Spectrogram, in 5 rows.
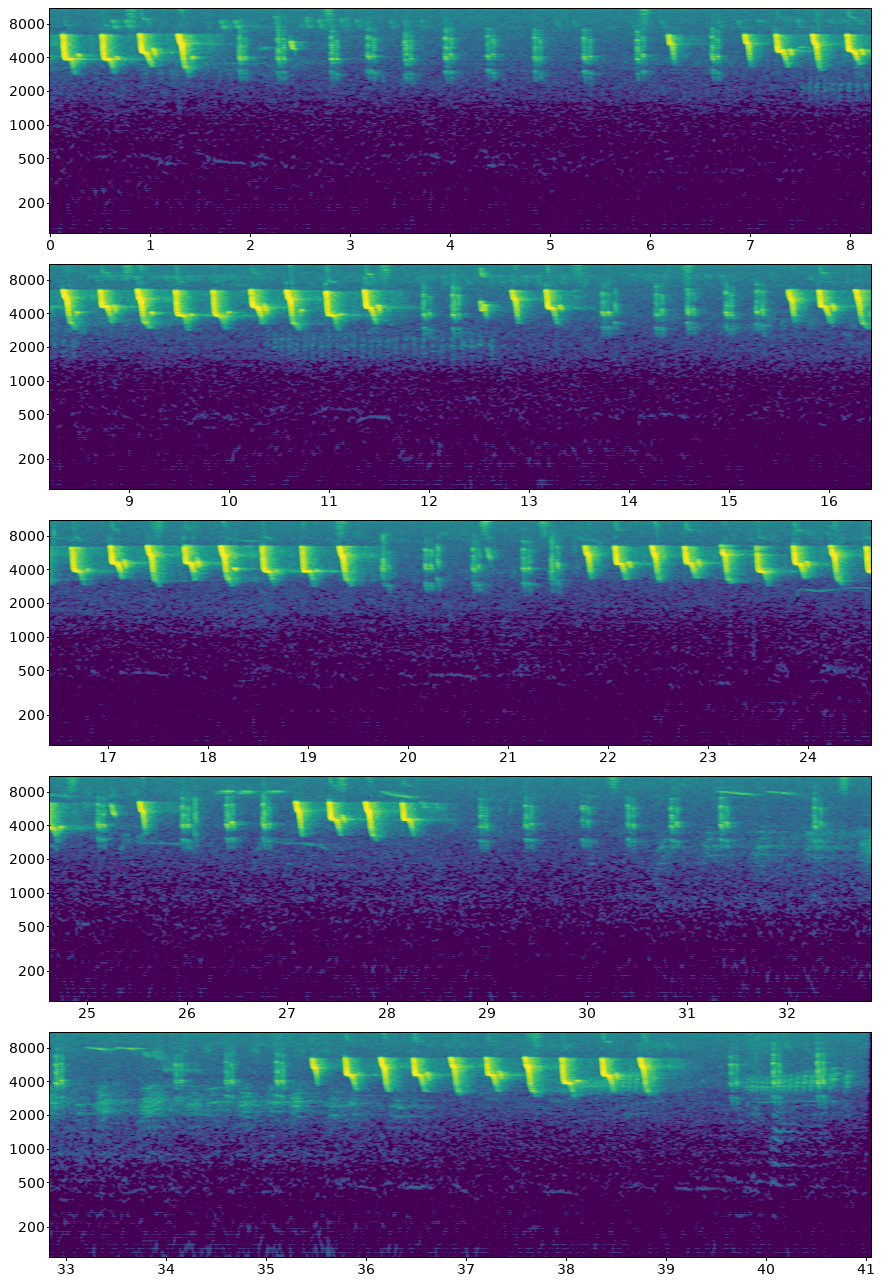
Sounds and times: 6.2s song of a Common Chiffchaff 41.0s
7.0s Common Moorhen 41.0s

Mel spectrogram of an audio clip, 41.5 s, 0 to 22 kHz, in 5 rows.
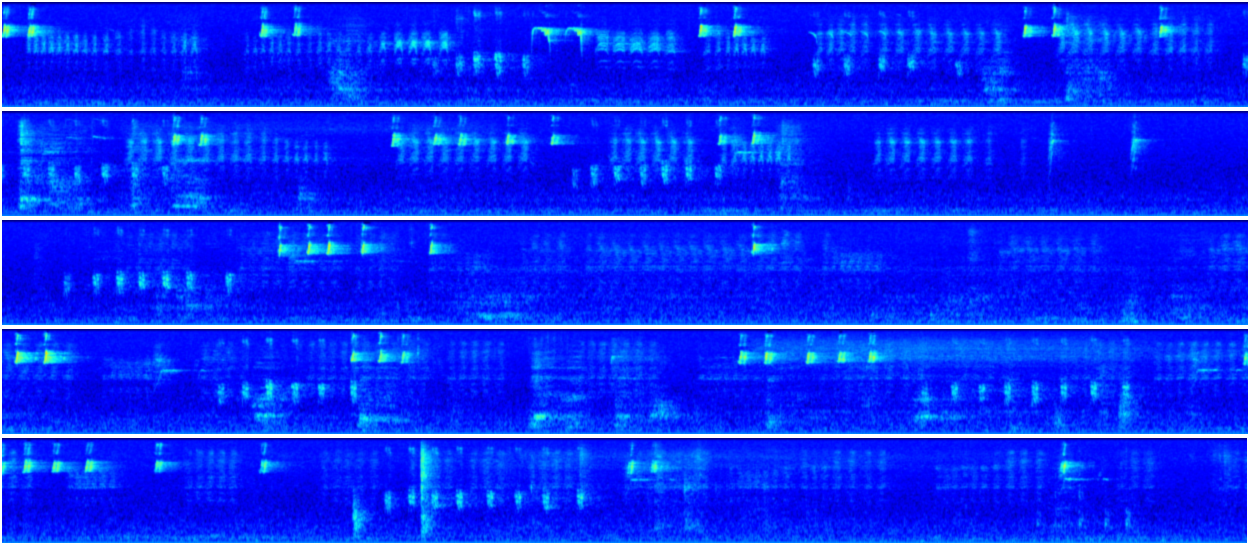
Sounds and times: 0.0s birds 16.1s
16.8s birds 41.5s

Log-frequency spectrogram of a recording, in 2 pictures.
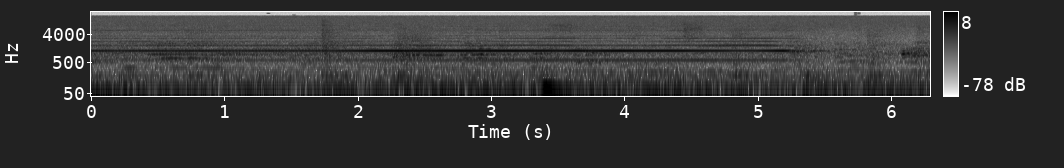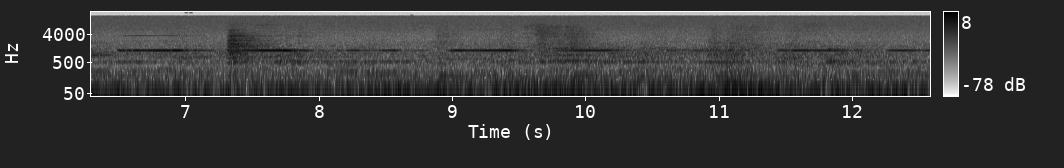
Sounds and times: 0.0s Forklifts 12.5s
0.0s announcements 12.5s

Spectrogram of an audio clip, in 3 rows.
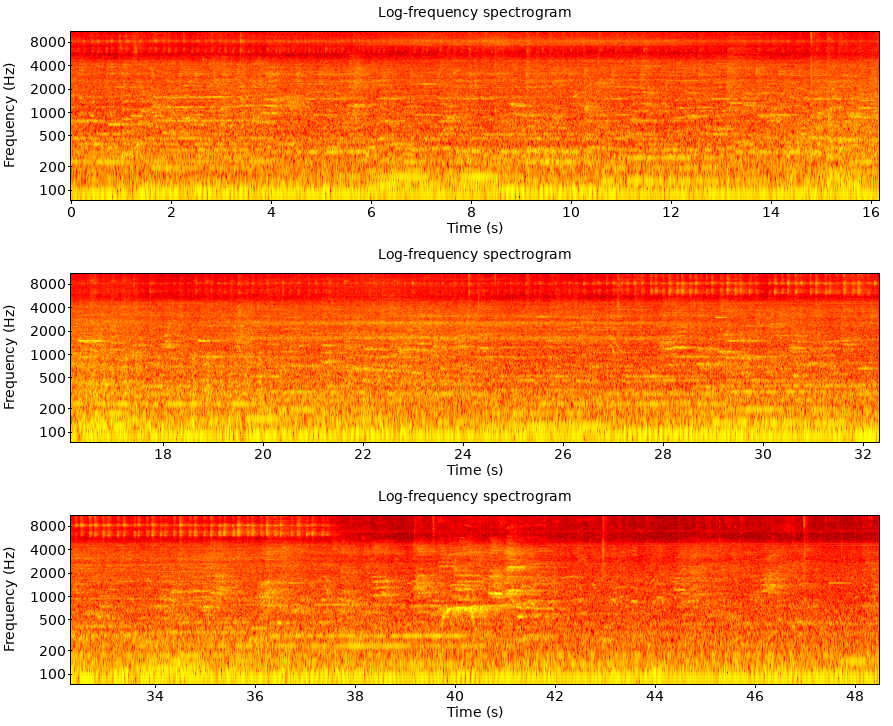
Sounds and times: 0.0s train arrival and departure 40.8s
0.0s distant Markets Activities 48.4s
0.0s voice from the station hall 48.4s

